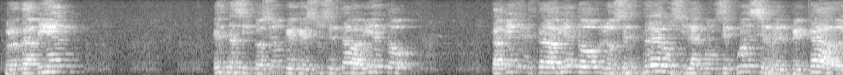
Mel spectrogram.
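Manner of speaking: a pastor building up to a climax; fervent preaching. Acted. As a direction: preach it out with full force. Preaching at full force.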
